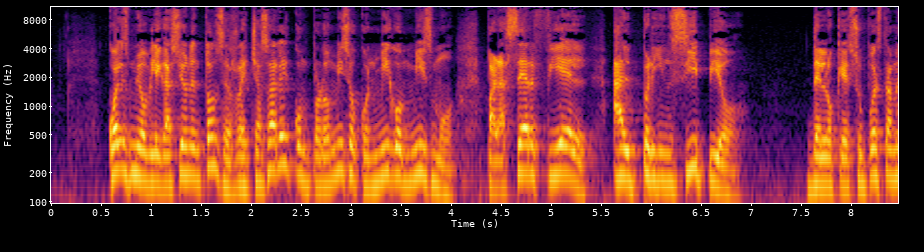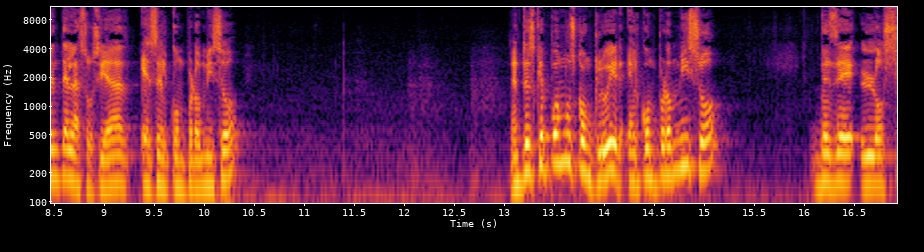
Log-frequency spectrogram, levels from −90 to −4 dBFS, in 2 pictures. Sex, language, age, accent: male, Spanish, 30-49, Mexican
